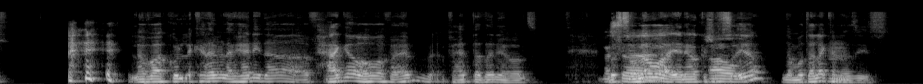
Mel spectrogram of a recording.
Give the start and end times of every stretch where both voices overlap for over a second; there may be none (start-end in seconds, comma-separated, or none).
6.1-7.5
